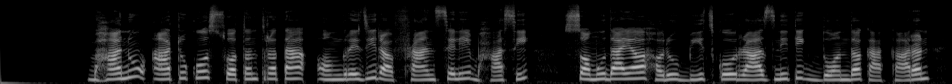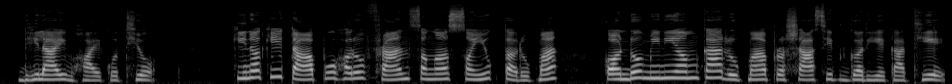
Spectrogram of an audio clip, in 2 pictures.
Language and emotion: Nepali, neutral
